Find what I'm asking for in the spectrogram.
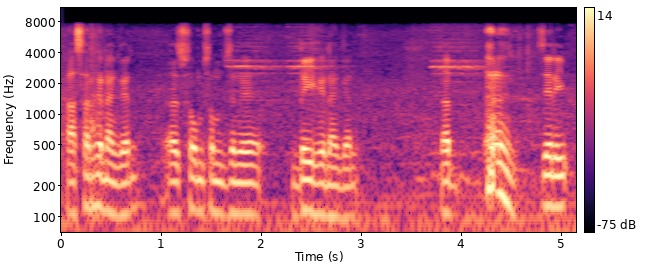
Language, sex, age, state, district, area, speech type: Bodo, male, 30-45, Assam, Udalguri, urban, spontaneous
